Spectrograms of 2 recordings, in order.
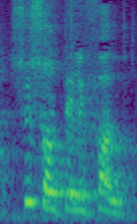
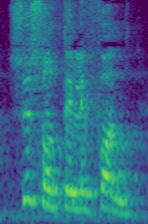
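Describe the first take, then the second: No difference in how they are said.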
